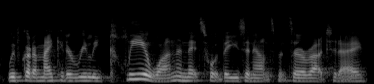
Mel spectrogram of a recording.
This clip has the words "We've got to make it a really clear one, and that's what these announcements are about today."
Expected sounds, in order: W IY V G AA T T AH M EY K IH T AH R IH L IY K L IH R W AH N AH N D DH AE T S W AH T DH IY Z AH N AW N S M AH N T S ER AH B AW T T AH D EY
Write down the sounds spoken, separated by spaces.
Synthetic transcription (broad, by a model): W IY V G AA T T AH M EY K IH T AH R IH L IY K L IH R W AH N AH N DH AE T S W AH T DH IY Z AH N AW N S M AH N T S ER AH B AW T T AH D EY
